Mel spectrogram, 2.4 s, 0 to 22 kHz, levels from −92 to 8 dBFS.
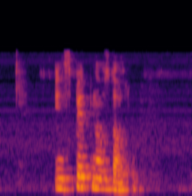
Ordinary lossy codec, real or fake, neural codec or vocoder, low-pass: none; real; none; 19.8 kHz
